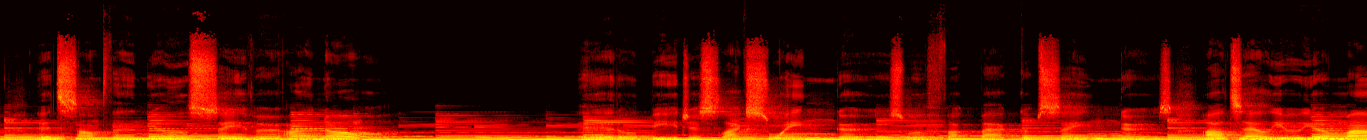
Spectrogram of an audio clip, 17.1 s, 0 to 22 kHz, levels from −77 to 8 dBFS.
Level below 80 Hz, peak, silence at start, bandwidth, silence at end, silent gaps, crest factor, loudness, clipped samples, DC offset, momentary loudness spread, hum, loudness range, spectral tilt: -50 dBFS; -4 dBFS; 0 s; 16.5 kHz; 0 s; none; 14 dB; -20 LUFS; under 0.1%; under 0.1%; 4 LU; none; 2 LU; -6.5 dB/octave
